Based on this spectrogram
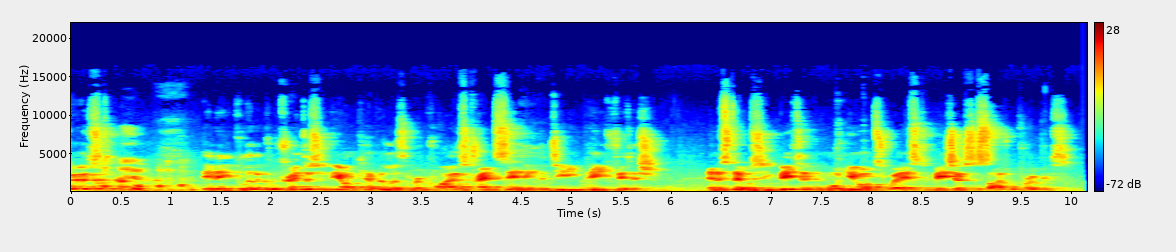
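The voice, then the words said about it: New Zealand accent. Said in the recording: “with my Kiwi accent”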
